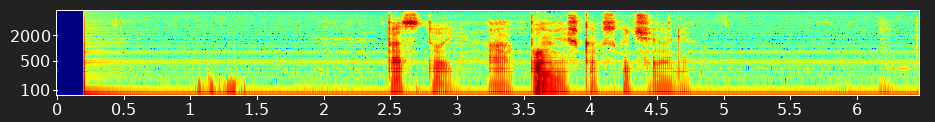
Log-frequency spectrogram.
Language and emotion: Russian, neutral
